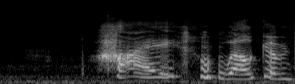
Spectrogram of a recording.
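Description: A woman speaks animatedly in a playful, high voice close to a microphone.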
